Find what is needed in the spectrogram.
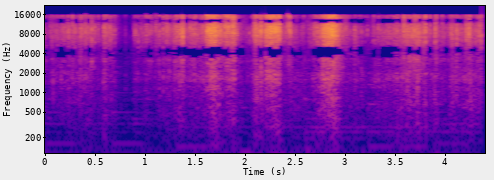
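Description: Clear plastic clothing bag crinkling and rustling as it is pulled open, in several short bursts, over background music with a steady bass line.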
